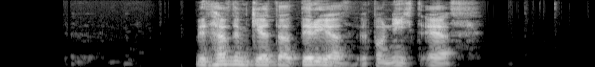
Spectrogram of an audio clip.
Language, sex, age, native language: Icelandic, male, 50-59, Icelandic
